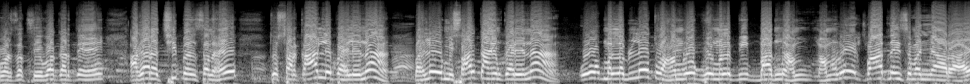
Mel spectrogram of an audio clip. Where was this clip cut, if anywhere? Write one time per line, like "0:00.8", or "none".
none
